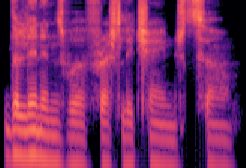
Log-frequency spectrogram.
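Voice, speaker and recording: Man playing a slow, low-voiced suave vampire. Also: fairly even intonation, a little mellow, dry recording, clean studio sound. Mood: weary, tender. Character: weary, suave male vampire, protective and darkly charming. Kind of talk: intimate roleplay audio drama addressed to the listener.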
